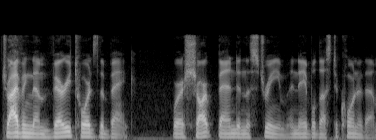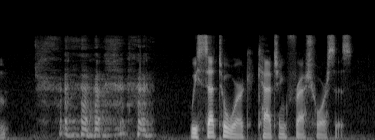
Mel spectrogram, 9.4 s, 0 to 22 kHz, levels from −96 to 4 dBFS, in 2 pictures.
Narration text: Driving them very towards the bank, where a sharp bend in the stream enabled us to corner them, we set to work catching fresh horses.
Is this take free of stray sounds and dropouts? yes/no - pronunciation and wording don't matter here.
no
